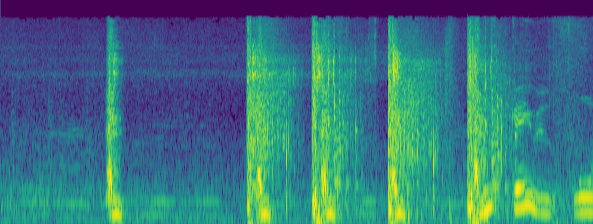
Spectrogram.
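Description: A stone tool strikes a tree trunk with sharp, repeated thuds.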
